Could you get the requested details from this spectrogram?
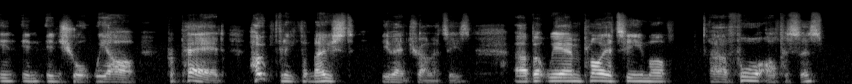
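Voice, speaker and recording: A man puts on a character voice that is squeaky and hoarse, fairly high in pitch. He talks at a moderate pace, and the sound is dry and close with no echo. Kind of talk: formal, official.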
